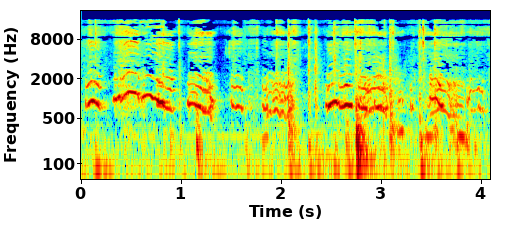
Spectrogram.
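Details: Jindo puppies, nine littermates cared for by their mother Sarang, whine in drawn-out, slightly wavering cries, several overlapping, with a sharp knock near the middle and low rustling underneath.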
